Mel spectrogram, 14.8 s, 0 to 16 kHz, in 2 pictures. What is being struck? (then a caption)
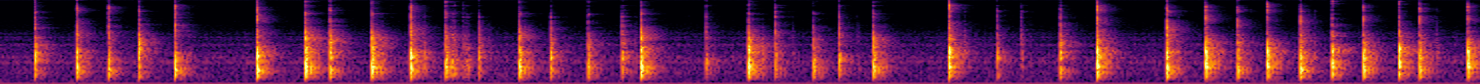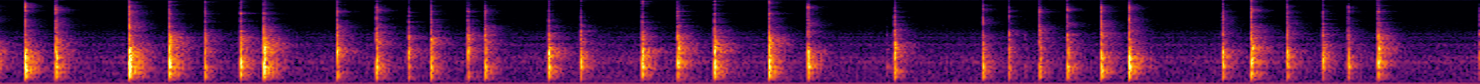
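Metal coins. Solid metal coins, held edge-on in both hands with long painted nails, are tapped and clicked against each other and against brass-colored coins lying on a clipboard. Around seventy quick, sharp metallic clicks come in irregular bursts with brief pauses, each with a bright tick and a very short ring centered near 750 Hz. There is no low rumble beneath them.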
